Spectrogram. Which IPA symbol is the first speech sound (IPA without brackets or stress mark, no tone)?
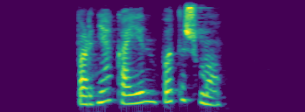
p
